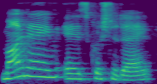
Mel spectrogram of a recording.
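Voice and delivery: ordinary talk, nothing marked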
